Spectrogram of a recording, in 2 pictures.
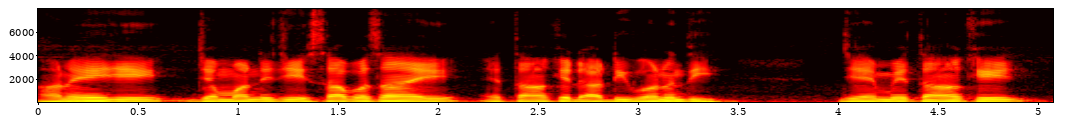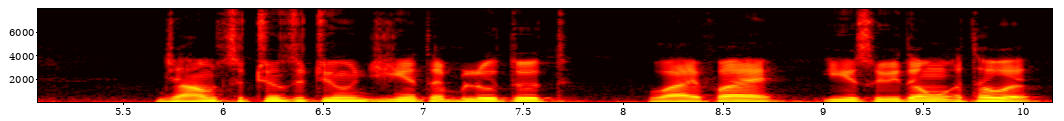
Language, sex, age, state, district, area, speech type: Sindhi, male, 45-60, Maharashtra, Thane, urban, spontaneous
